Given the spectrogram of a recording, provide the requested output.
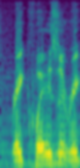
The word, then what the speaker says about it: Rayquaza: win let's go first so different pronunciations Rayquaza rayquaza if you say either or generally we know what you're talking about right so we have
